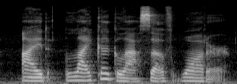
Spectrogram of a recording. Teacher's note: the K in like links to a and the s in glass links to of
